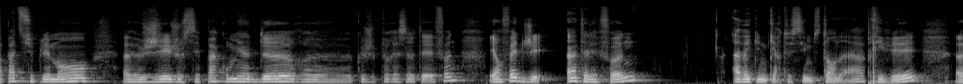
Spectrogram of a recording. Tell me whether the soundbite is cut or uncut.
cut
